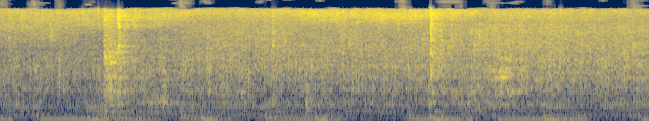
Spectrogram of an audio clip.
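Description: Vegetables and paneer sizzle in a pot for a Hyderabad vegetable dum biryani, a steady close frying hiss broken by a couple of sharp scraping stirs of a spoon.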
